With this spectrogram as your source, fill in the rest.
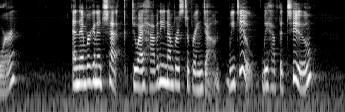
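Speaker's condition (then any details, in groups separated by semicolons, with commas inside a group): No condition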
